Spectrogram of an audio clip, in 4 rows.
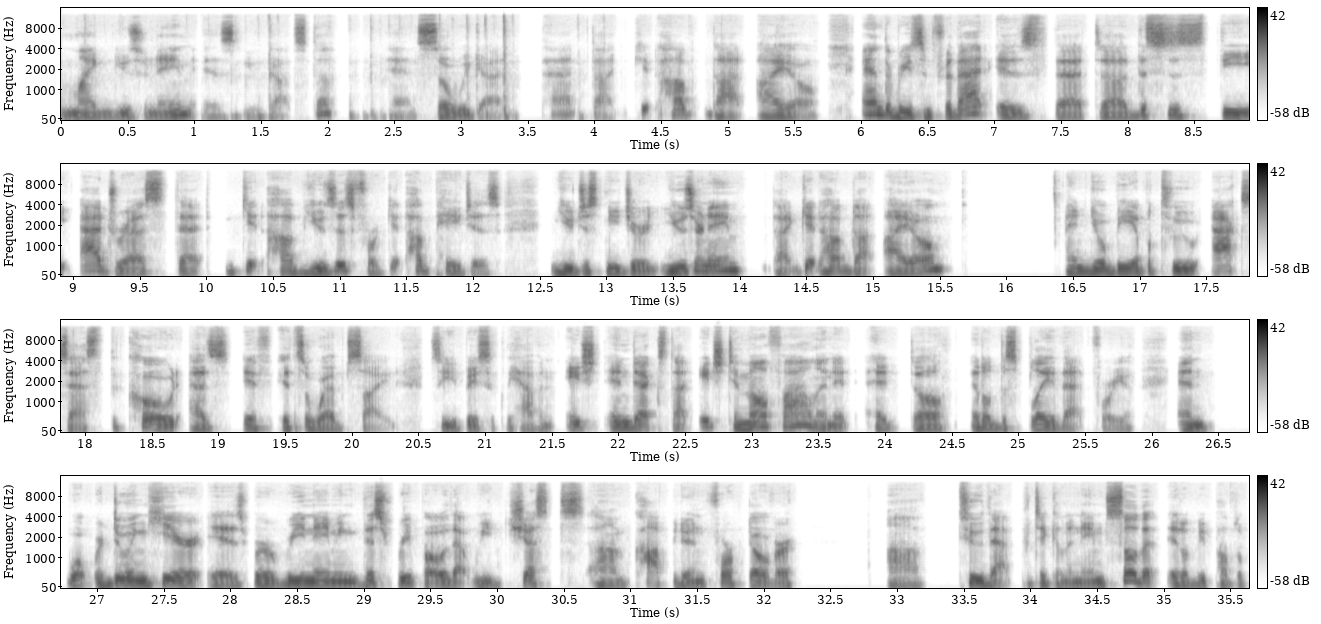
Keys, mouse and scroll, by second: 0.2-5.0 typing, 5.8 click, 7.4-20.6 drag, 20.6-22.9 scroll up 2, 34.4-34.8 scroll up 2, 35.3-35.6 scroll up 4.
